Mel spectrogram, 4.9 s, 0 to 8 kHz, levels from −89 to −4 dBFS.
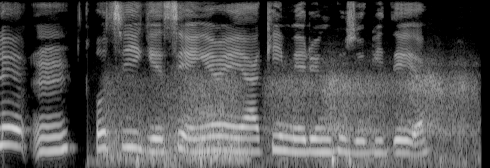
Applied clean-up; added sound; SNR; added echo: none; Breathing; 8 dB; none.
